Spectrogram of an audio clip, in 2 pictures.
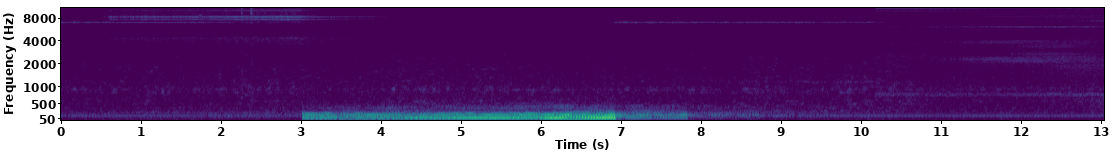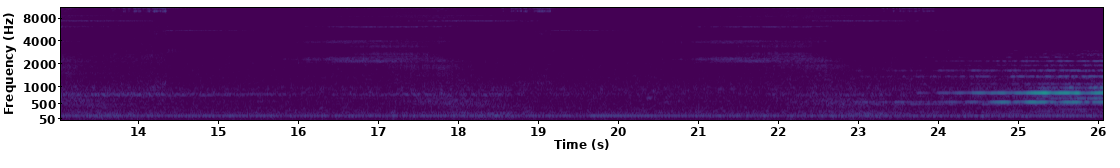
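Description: Ambient electronic soundtrack of an immersive installation video. A loud, deep low drone lasts about four seconds and cuts off suddenly, followed by quieter swells that rise and fall every four to five seconds over a faint steady tone. Ringing pitched tones come in near the end.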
